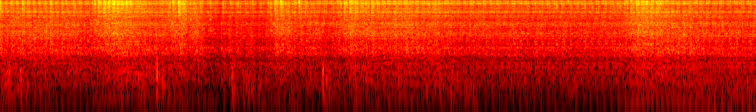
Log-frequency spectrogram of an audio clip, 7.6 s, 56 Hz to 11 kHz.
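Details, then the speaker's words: Yamaha SR125, first start in three years, in neutral, with cleaning spray down the carb boot, fuel hose and float bowl: ragged, uneven single-cylinder running that won't rev, then runs out. It runs briefly but is starved of fuel. "I have no idea how quickly this stuff off gas is but it sounds to me like it's running won't rev but then what do you expect"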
